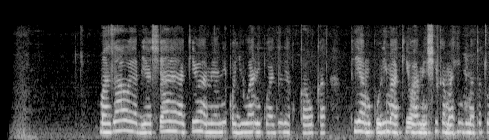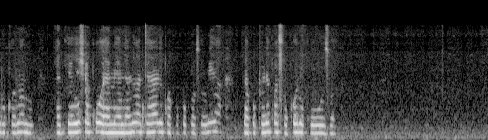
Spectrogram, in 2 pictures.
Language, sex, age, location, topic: Swahili, female, 25-35, Dar es Salaam, agriculture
